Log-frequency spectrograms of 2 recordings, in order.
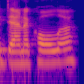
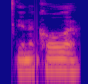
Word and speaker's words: DeNicola: We just say DeNicola. DeNicola, DeNicola. It's like you're in the den having Nicola, the Nicola. Why can't I remember that? I don't know. DeNicola.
